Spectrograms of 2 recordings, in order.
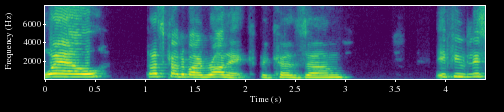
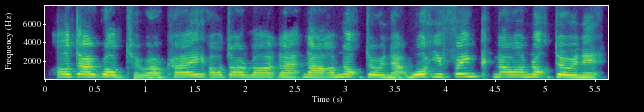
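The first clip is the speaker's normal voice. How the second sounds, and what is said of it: Working-class Cockney accent. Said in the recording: “I had a very working class Cockney accent. So you'd have heard me say”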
